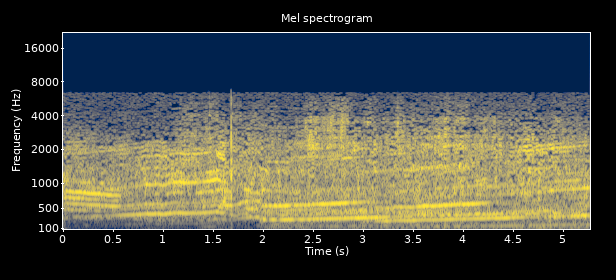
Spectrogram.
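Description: Porsche 992.2 Cup race cars at Fuji howl past, engine tones sliding and climbing through gear changes, with a brief sharp transient midway and a steady loud roar throughout.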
